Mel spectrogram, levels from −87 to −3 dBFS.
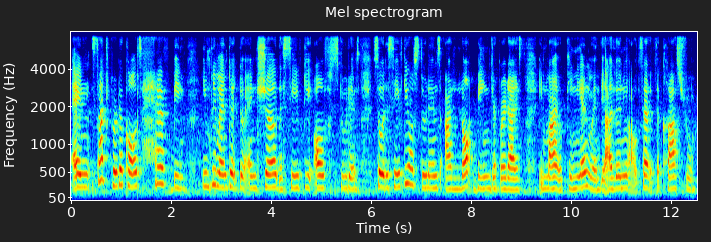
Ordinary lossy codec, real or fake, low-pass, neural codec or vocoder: none; fake; 7.2 kHz; vocoder, 22.05 kHz, 80 mel bands, HiFi-GAN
